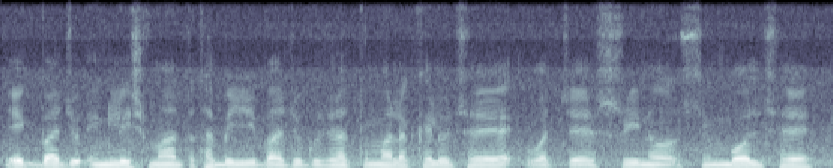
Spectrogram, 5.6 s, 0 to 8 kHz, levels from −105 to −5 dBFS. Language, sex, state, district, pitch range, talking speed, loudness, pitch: Gujarati, male, Gujarat, Valsad, 105-120 Hz, 160 wpm, -16 LUFS, 110 Hz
